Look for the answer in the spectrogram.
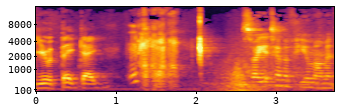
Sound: raspberry kissing

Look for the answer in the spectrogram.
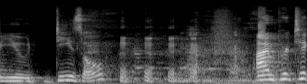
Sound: laughter

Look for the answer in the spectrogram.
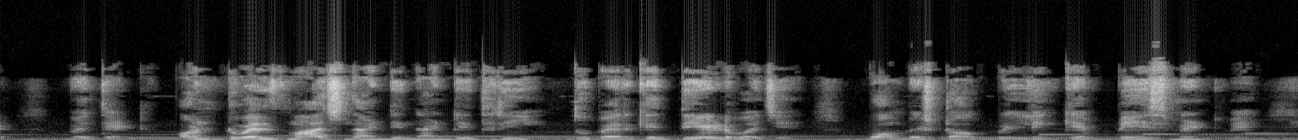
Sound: Hindi

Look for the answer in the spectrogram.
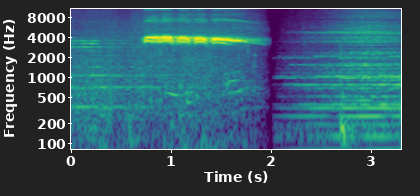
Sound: whistle blows; soft music

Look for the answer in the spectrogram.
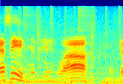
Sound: speaks in foreign language; chef speaks in a foreign language; speaks in foreign language

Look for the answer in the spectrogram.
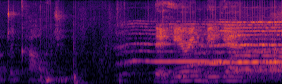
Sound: audience shouts

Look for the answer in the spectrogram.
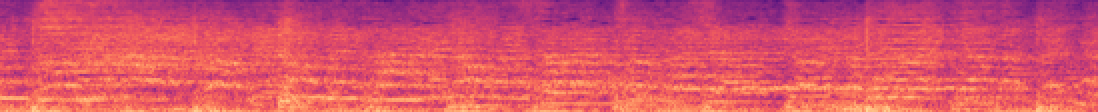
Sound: he only had himself to blame - an overlapping echo

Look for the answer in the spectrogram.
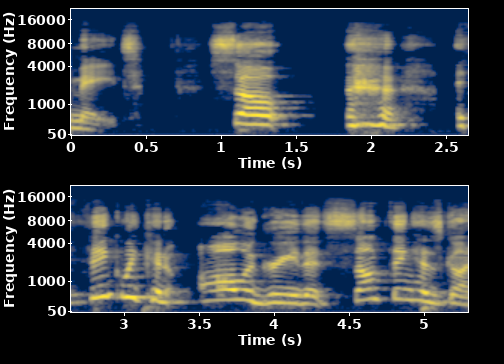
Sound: chuckles

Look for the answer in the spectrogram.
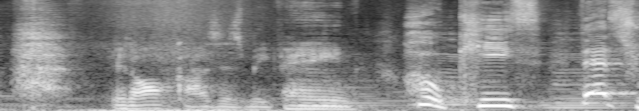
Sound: sighs sharply

